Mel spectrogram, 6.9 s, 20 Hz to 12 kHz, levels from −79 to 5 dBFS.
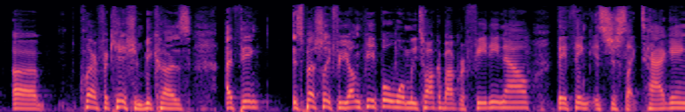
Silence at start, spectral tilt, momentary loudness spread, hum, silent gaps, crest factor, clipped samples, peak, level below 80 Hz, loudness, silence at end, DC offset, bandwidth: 0.1 s; -5 dB/octave; 6 LU; none; none; 18 dB; under 0.1%; -2 dBFS; -46 dBFS; -21 LUFS; 0 s; under 0.1%; 10.5 kHz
